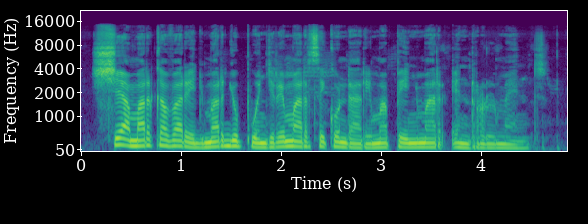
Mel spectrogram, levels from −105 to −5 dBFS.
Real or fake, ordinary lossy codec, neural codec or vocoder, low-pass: real; none; none; 14.4 kHz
